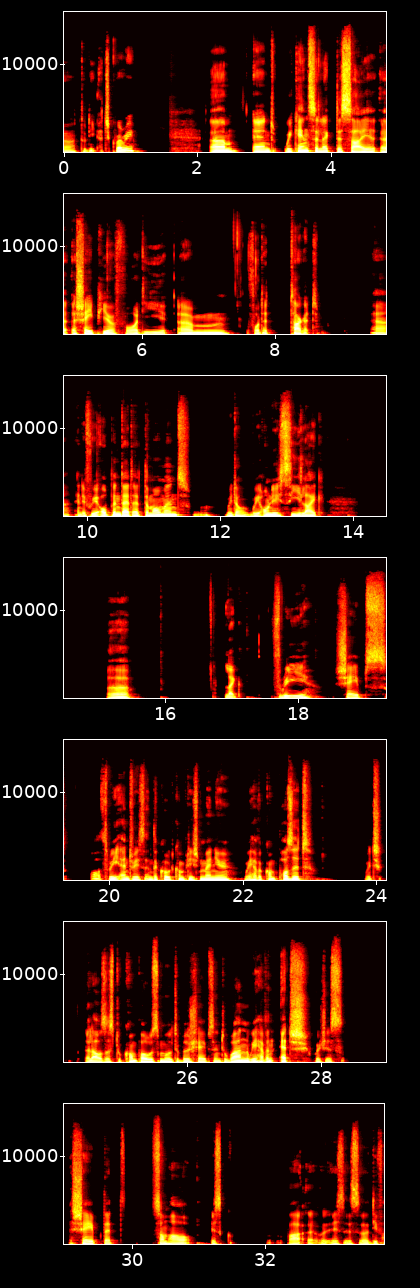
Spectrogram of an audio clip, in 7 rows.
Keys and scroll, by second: 9.6 super+space, 17.3 BackSpace, 18.3 BackSpace, 18.3 super+space, 23.1 BackSpace, 24.4 BackSpace, 24.4 super+space, 31.0 BackSpace.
